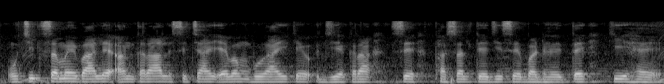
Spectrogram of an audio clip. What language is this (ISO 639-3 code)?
mag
